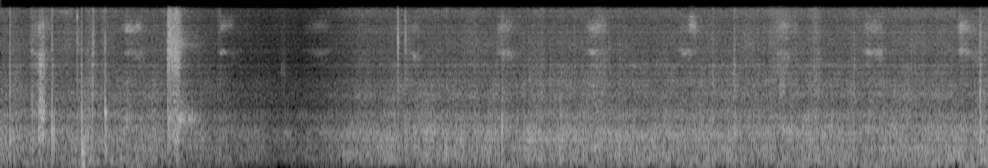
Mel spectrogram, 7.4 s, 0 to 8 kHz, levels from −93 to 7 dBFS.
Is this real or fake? fake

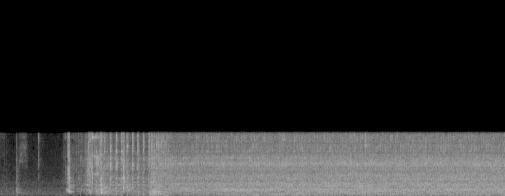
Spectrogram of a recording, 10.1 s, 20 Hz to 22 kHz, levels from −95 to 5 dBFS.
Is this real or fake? fake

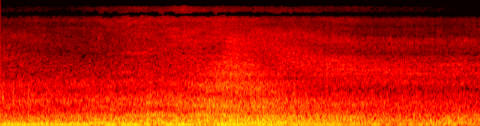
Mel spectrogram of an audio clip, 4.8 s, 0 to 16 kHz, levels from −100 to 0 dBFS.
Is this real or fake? real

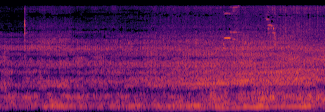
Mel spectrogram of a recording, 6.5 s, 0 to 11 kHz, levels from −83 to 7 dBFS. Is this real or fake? real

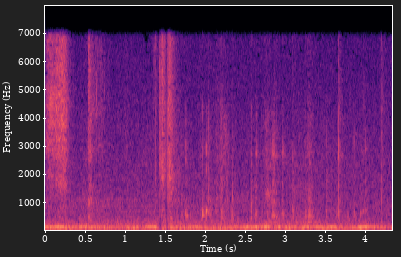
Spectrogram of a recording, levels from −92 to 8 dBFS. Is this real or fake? real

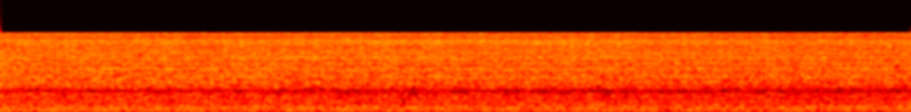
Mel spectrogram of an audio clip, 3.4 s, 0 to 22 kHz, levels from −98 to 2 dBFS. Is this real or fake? real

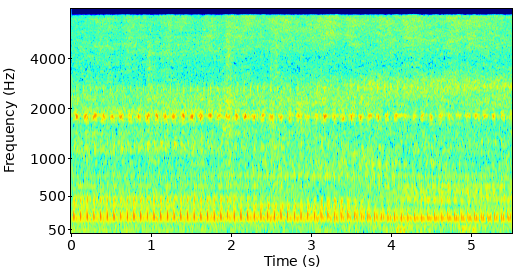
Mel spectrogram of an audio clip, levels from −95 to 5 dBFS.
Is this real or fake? real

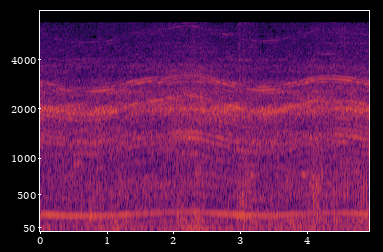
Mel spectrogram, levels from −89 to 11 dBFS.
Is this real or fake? real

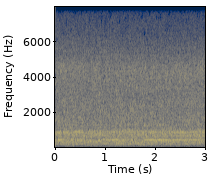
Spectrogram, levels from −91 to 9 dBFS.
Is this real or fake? fake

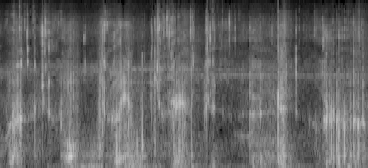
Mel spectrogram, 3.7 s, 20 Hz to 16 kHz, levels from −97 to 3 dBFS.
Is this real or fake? real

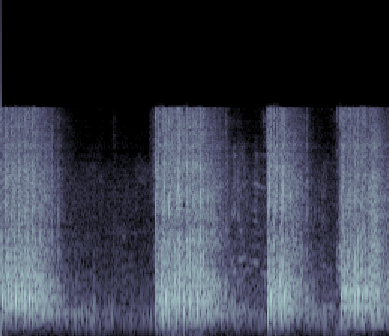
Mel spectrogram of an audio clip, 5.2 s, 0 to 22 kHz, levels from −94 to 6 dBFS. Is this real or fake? fake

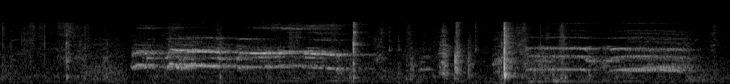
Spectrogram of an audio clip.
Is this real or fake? real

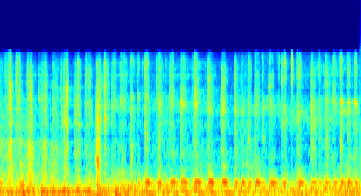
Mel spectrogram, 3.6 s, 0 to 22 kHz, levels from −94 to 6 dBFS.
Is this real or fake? fake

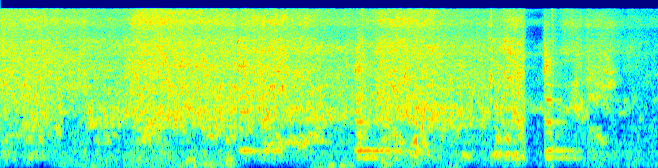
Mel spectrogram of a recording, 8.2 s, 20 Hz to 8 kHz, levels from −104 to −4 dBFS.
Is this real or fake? fake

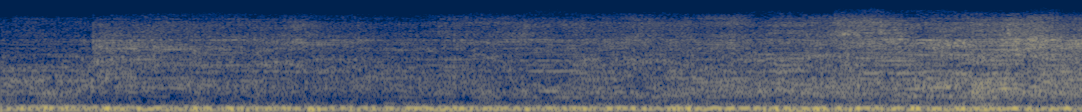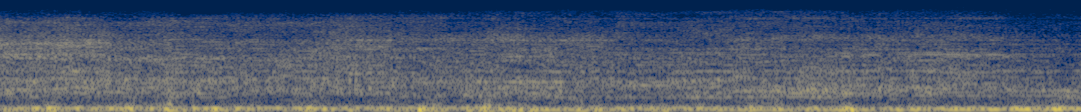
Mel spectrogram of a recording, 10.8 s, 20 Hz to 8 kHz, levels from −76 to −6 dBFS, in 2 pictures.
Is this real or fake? fake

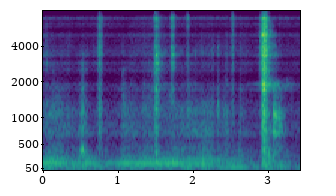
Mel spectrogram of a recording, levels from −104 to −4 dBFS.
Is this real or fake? fake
